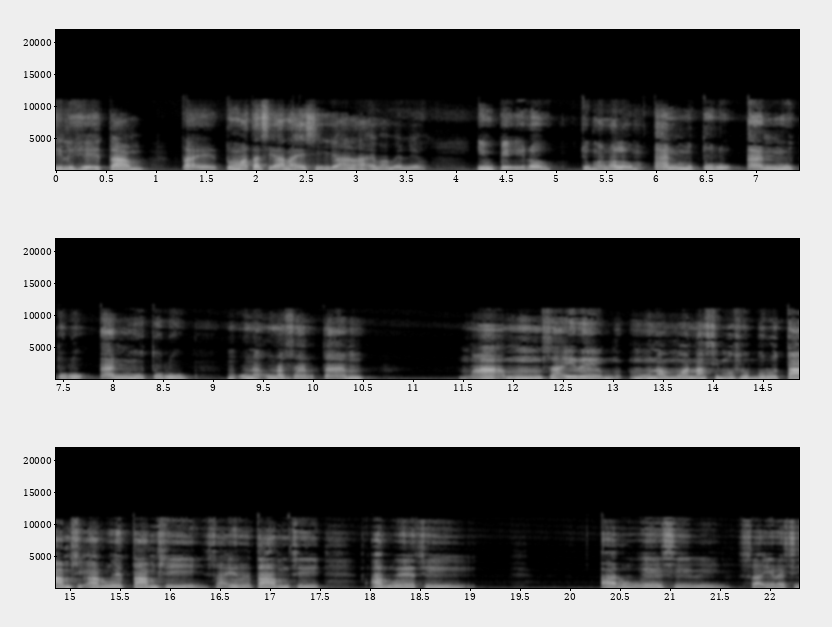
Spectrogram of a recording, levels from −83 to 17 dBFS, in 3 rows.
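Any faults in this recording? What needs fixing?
Channels drifting apart runs through the whole speech clip. The two sources were recorded against separate clocks, so the time offset between them creeps steadily and reaches roughly a millisecond by the end, which fits a clock mismatch on the order of 50 ppm. Summed to mono, that sliding offset creates comb-filter notches that move slowly through the spectrum, heard as a gradual flanging sweep over the speech. To prevent it, lock both recording devices to a shared word clock, or capture both channels on a single interface.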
